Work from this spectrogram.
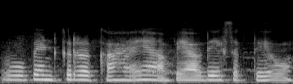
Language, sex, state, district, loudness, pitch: Hindi, female, Haryana, Charkhi Dadri, -16 LUFS, 195 Hz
